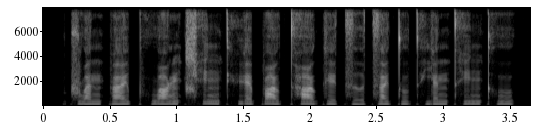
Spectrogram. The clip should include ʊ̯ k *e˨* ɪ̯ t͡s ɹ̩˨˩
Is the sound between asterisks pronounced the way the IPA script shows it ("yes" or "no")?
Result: yes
